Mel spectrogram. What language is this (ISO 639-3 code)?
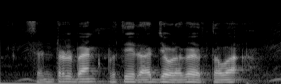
kan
